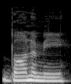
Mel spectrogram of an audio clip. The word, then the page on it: bonhomie: American English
